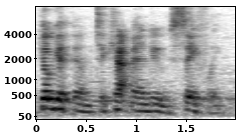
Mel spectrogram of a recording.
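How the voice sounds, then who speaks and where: A man reading aloud voices a calm, steady male mountain guide who speaks plainly. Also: fairly high pitch, a little fast, a little hiss or hum, natural voice. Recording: echoey room, voice from a distance.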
